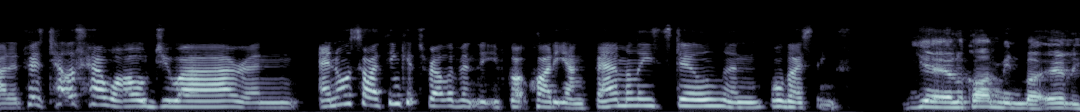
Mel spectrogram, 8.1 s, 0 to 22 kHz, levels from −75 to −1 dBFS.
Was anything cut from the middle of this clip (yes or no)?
no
